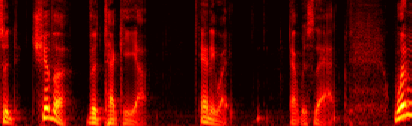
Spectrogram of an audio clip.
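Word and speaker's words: Civitavecchia: though it's it's spelled Civ uh they they pronounce it Chiva vekia anyway that was that when we got to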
